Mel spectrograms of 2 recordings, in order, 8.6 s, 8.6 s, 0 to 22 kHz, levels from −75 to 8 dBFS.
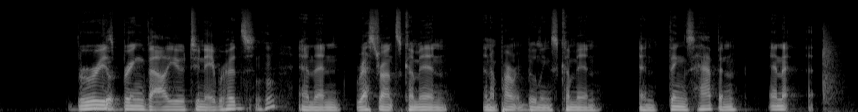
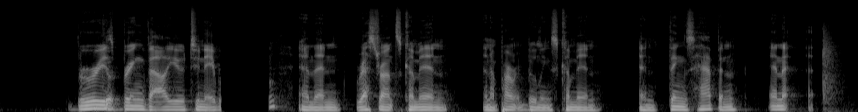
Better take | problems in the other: first | audio cutting out; at 2 s

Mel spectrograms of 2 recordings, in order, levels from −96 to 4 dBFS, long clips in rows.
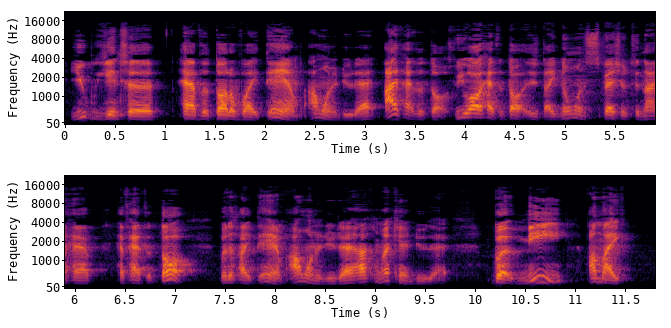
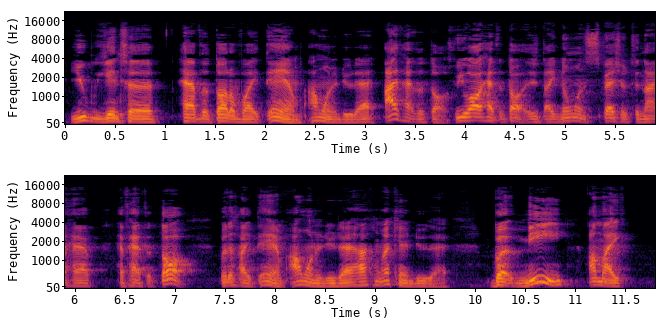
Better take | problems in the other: second | thin; very; fading below 400 Hz

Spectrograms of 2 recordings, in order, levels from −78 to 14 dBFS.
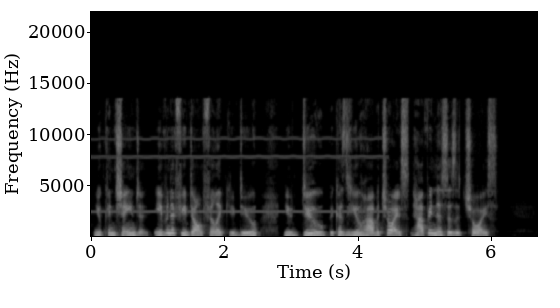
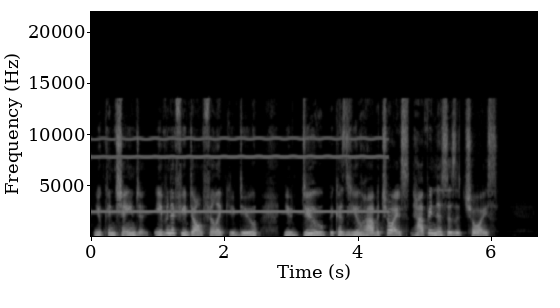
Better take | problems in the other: first | high-pitched whine; loud; until 4.5 s; 2.5 kHz, 8 dB below the speech; faint in the first

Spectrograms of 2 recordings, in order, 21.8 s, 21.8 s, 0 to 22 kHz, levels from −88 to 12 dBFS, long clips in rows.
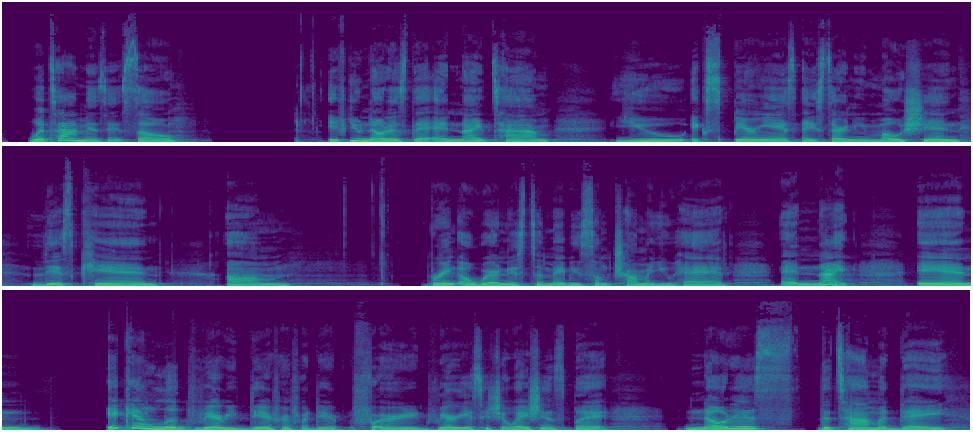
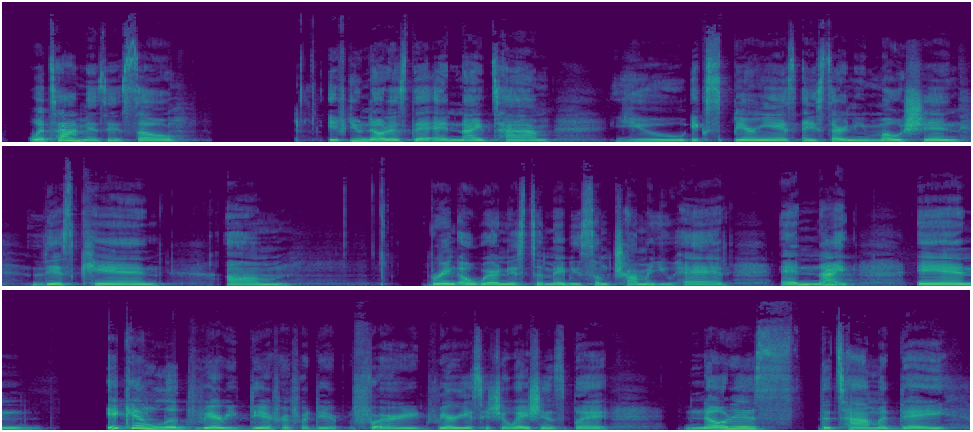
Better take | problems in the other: first | thin; somewhat; fading below 300 Hz

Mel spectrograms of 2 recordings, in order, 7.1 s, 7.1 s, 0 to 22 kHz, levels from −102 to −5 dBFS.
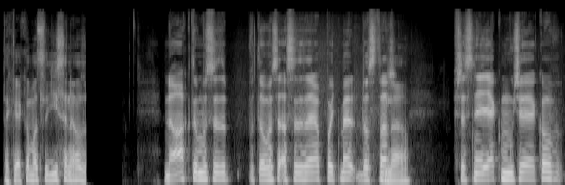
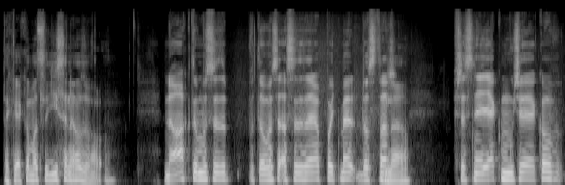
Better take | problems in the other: second | audio cutting out; at 1 s

